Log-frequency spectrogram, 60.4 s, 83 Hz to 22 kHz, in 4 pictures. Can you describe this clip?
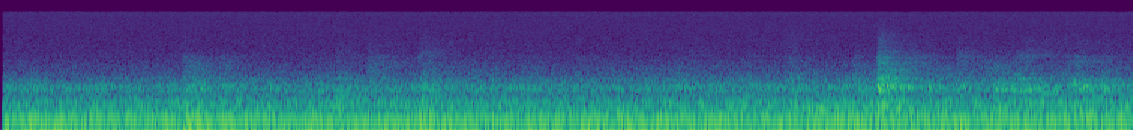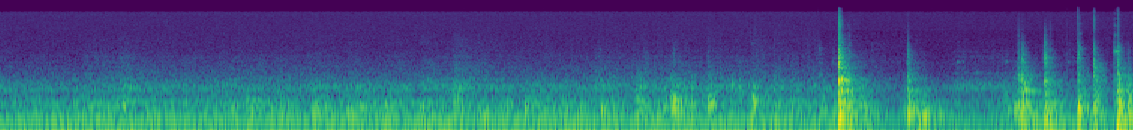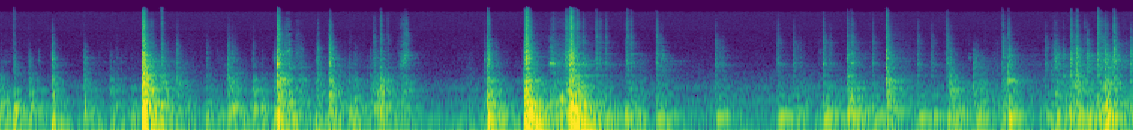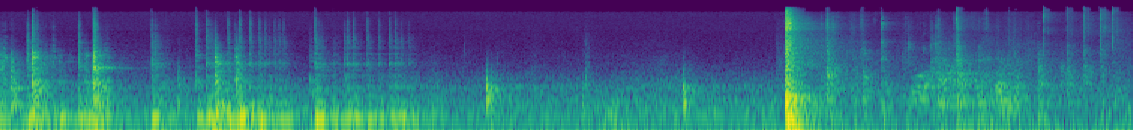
First 15 or so seconds is the general quiet ambiance of the men's locker room. I then walk up to my locker and unlock it. I then close it, from an exterior point of view.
